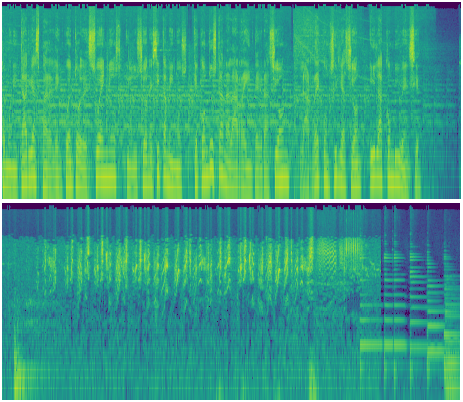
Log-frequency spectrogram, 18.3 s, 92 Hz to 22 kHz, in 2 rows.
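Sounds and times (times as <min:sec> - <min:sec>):
speech: 0:00.0 - 0:08.5
low thumps: 0:09.2 - 0:10.1, 0:15.3 - 0:15.7
swallows chirping: 0:09.2 - 0:16.8.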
